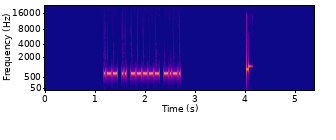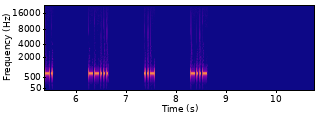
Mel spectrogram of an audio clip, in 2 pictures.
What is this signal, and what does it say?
Morse code, heard as a keyed tone, about 40 wpm, spaced as for 17 wpm, 700 Hz. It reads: WI0C N7UX
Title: USA Call Signs - 4 Characters - 8x Character Spacing - 40wpm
